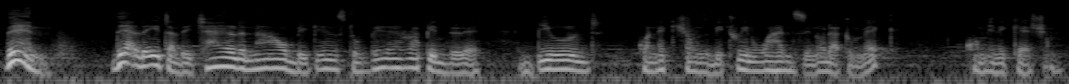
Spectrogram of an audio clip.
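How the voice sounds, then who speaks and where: Deep-voiced Ugandan man explaining. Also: animated, warm tone, slight background noise. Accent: Ugandan English. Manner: measured, explanatory, with repetitions and fillers. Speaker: guest speaker on religious talk show. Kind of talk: explanatory talk show discussion.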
